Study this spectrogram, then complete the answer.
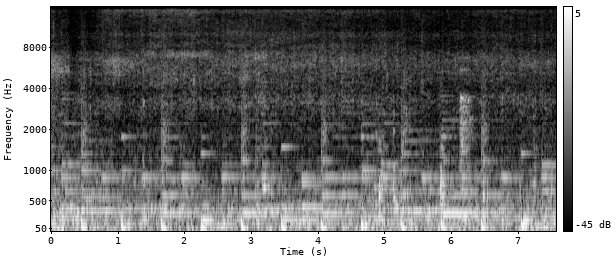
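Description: Garlic fries in sesame oil in a pan, a loud, constant sizzle with rhythmic scraping and stirring strokes over it.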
